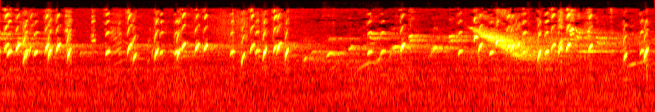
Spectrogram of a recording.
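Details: Pet-goldfinch motivation song of European goldfinch: quick series of bright, evenly spaced chirps for about a second and a half, then a louder buzzy, tumbling twitter.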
